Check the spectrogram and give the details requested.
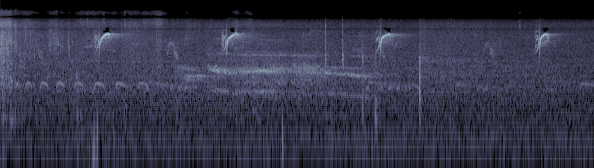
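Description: Birds calling. One bird repeats a sharp, high call that sweeps downward, four times about a second and a half apart, over a quick run of lower repeated notes at the start and fainter calls from other birds.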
